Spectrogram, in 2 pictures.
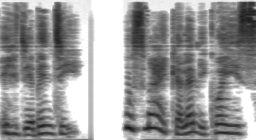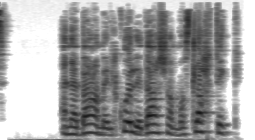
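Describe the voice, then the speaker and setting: A woman's voice: fairly high pitch, expressive, fast talker. Woman doing a harsh scheming mother. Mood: scolding. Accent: Egyptian Arabic. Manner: sharp, scolding.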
